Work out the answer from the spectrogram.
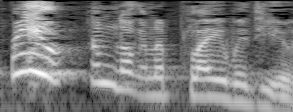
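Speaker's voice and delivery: puppy protesting a hard bite in a high yelp; hurt puppy yelp. Retold or imitated. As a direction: squeal it like a bitten puppy. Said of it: "one puppy goes".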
